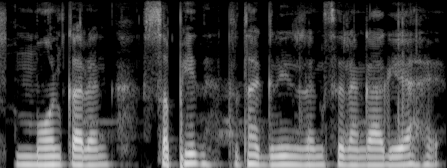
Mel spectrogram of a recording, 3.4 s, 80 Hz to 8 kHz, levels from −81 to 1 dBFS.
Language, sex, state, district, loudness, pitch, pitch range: Hindi, male, Jharkhand, Ranchi, -18 LUFS, 145 Hz, 140-150 Hz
